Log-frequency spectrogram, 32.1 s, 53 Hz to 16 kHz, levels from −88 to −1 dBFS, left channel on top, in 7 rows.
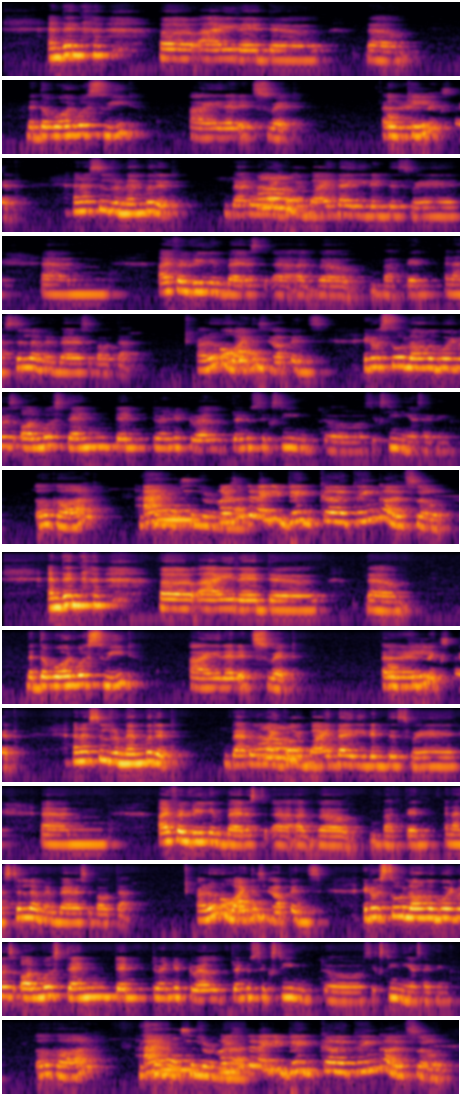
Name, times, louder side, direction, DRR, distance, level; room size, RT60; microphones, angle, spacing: voice 1, 0.1-3.2 3.6-4.1 4.8-5.9 6.5-7.5 8.4-9.3 9.9-10.9 11.4-13.7 14.1-14.8 15.3-19.6 20.3-21.5 21.9-27.4 28.8-30.0, right 5 dB, 65° right, 0.4 m, -22 dB
voice 2, 8.4-8.9 11.7-12.1 20.5-20.9 27.8-28.4 28.9-29.4 29.6-31.9, left 2 dB, 55° left, 1.4 m, -21 dB
4.6 x 2.7 x 2.4 m
head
